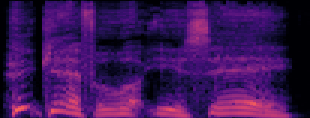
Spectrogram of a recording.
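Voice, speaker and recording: A man plays a sly henchman in a storybook, drawling with quiet menace. His pitch moves widely, and the sound is dry and close to the mic. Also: big pitch swings, unhurried, husky, no echo, full character voice. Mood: menacing.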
